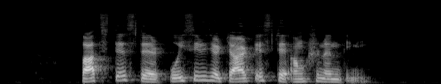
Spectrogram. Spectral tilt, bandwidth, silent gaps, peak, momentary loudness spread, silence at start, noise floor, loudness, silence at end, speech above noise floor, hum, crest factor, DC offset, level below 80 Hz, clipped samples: -7 dB/octave; 11.5 kHz; none; -2 dBFS; 11 LU; 0.85 s; -74 dBFS; -21 LUFS; 0.75 s; 53 dB; none; 22 dB; under 0.1%; -62 dBFS; under 0.1%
